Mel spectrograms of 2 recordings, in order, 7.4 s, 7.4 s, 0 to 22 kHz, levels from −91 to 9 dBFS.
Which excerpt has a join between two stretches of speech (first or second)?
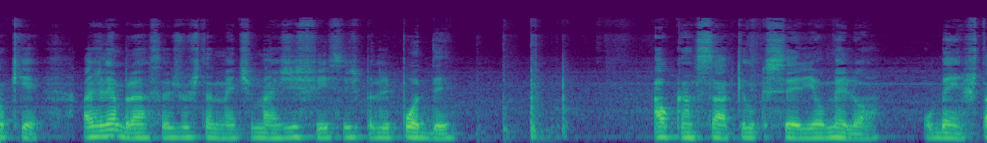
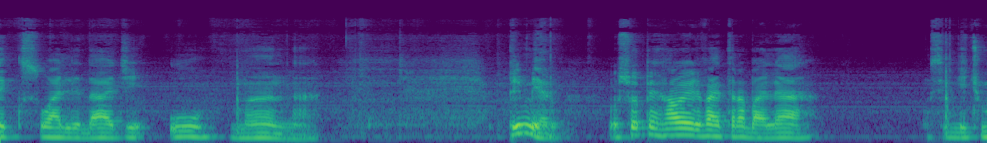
second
